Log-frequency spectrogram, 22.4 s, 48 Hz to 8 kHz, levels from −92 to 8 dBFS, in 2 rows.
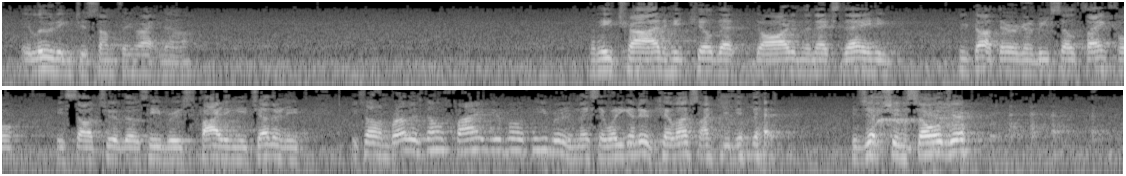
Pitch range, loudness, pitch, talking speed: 125-155 Hz, -15 LUFS, 130 Hz, 170 wpm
